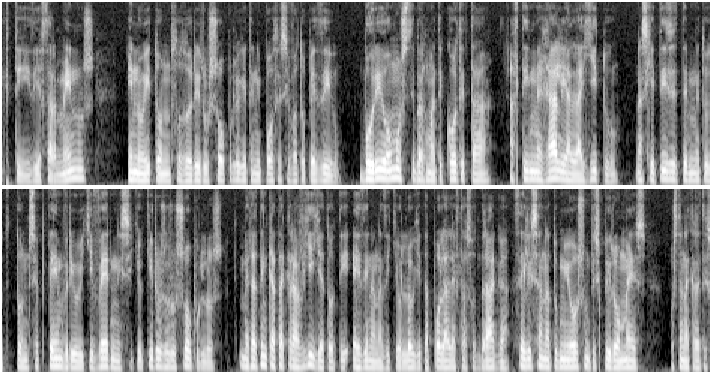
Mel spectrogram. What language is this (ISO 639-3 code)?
ell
